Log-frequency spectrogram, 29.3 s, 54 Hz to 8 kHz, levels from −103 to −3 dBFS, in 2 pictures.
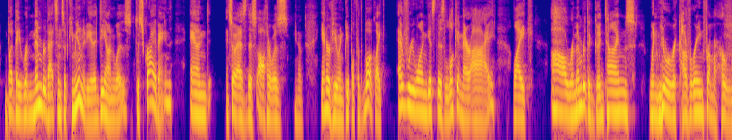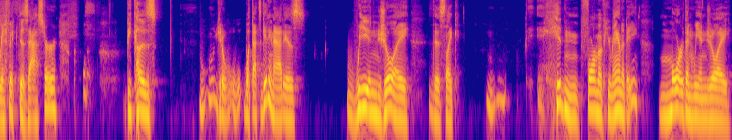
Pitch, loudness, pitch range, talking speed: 140 Hz, -16 LUFS, 125-160 Hz, 135 wpm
